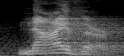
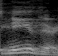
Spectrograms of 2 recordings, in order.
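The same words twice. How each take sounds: First: "Neither" with an eye vowel first; "Neither" as NYE-ther. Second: "neither" with a long ee first; "neither" as NEE-ther. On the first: Storyteller weighing two ways to say it, "Neither" as NYE-ther. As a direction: say "Neither" to start like "nigh". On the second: Storyteller weighing two ways to say it, "neither" as NEE-ther. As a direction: say "neither" to start like "knee". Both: Shown as a demonstration. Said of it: "You say neither or neither".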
